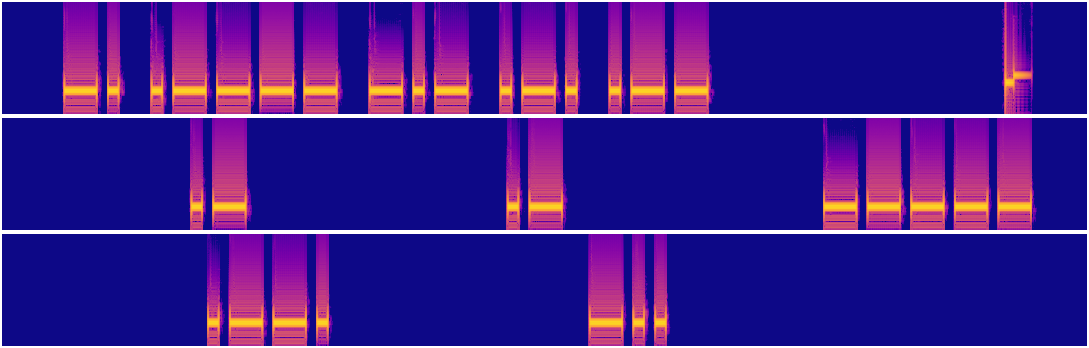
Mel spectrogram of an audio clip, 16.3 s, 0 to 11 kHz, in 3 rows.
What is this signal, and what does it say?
Morse code, heard as a keyed tone, about 22 wpm, spaced as for 9 wpm, 700 Hz. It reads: N1KRW AA0PD
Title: USA Call Signs - 5 Characters - 8x Character Spacing - 22wpm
